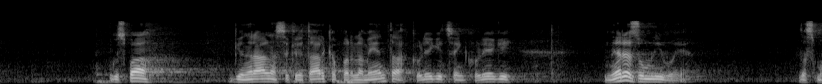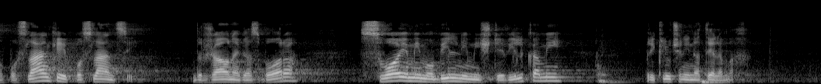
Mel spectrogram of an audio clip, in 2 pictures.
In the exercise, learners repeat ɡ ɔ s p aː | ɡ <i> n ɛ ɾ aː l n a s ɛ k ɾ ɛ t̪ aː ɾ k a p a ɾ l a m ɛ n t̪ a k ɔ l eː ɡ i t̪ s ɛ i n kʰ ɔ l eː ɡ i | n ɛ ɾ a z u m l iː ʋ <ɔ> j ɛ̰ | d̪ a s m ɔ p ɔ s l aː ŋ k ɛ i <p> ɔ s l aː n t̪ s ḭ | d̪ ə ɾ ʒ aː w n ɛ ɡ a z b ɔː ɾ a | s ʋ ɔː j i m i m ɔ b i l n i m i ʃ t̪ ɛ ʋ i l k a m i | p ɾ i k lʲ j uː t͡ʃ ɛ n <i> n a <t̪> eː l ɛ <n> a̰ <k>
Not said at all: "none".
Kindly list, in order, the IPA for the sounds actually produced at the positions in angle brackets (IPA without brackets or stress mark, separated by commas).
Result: ɛ, ɔ, p, i, t̪, m, x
